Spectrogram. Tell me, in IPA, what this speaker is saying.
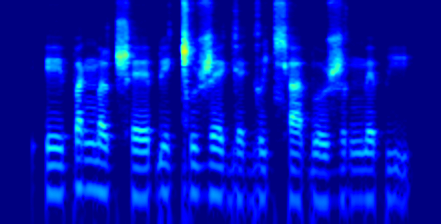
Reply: ʔ e p a ŋ͡m a ʈ͡ʂʰ ɛ ɓ e ǀ u ʐ ɛ ɡ ɛ ɡ ɤ t͡ɕʰ a ɓ o ʐ ɤ ŋ͡m ɛ p i

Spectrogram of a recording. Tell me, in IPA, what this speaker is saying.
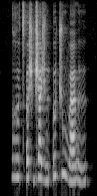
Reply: ɣ ɵ˥˨ t͡sʼ ɐ˥˨ ʃ d͡ʒ a˥˨ ʒ ɨ˨˦ ʔ ɵ˥˨ t͡ʃ u˥˨ β a˨˦ ð ɨ˨˦

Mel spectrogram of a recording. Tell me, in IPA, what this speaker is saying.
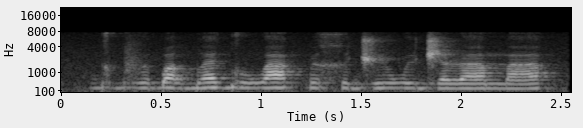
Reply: ɡ ə b v ʏ ɓ ɐ lˠ b ɛ ɡ u w a k͡p ʏ x ʏ d͡ʒ y w y d͡ʒ a ɭ a m a

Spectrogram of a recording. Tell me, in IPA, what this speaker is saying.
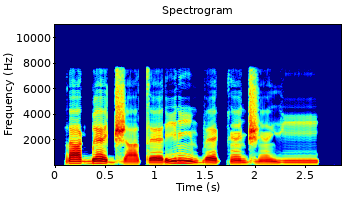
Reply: ɾ a˦ ɡ͡b ɛ˦˨ d͡ʒ a˨ t ɛ˧ ɾ i˦ ɾ ĩ˦˨ b ɛ˨˦ k ɛ̃˦ d͡ʒ ɛ̃˧ j i˦

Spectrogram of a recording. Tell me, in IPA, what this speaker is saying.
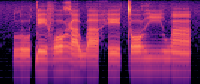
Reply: l o˨ ɗ e˦˨ v ɔ˦ ɣ a˨ w a˨ h e˦˨ t ɔ˦ ɣ iː˦ w ã˦

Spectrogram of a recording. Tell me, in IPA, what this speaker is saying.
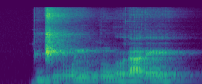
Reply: d͡ʒ i˧ w ĩ˦ b ũ˧ w o˧ ɾ a˦ ɾ e˦˨

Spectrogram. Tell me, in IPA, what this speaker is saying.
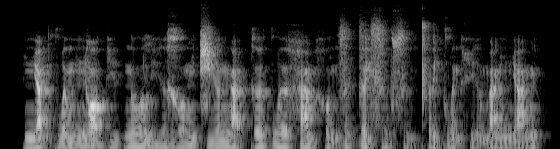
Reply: ɲ a̰˧˨ n k w ə˧ m ɲ ɔ˧ k i˨˩ p̚ n o˨˦ l i̤˨˩ ə̯ ɣ o˧ ŋ t͡ɕ i˧ ə̯ ŋ a˨˩ t̚ k əː˧ k w əː˧ h a˧ m h o˧˩ n z ə˦˥ t̚ z ə̰˧˨ j s ə̤˨˩ w s ə̤˨˩ m t̪ʰ ə˨˦ j k w ə̰˧˨ n h i˧˩ ə̯ m a˧ ŋ ɲ a˨˦ ŋ

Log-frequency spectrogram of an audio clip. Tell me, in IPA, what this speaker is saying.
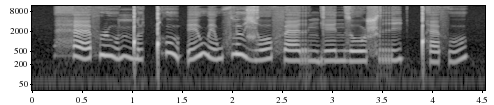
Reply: h æ˧˩˧ f ɹ u˧˩˧ ŋ͡ǃ ɯ˩ ǃʰ u˥˩ ʔ e˩˥ w e˩˧ w f l ɯ˥˩ ʑ oː˩˧ f æː˩ r ŋ ɡ eː˩ n z oː˩ ʂ r i˩˥ ʔ ǃʰ æ˩ f u˩˥

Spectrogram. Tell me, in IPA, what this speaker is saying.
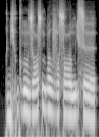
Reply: bʲ o̰ ɡʱ õː z oː sˤ m b oː v œ sˤ oː m i s œː

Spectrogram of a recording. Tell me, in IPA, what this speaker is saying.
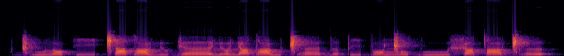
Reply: ɡ͡ǁ uː l ɔ k iː ǁ ɜ dˤ u lʲ u ɡʲ ɜː lʲ ɔ lʲ ɜ dˤ uː ɡ͡ǁ ɜː d̪ ə t̪ i d̪ ɔ ŋ͡ǁ o b uː xʲ ɔ tˤ o ɡ͡ǁ ə

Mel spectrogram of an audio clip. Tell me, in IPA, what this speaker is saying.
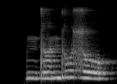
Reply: n d ə n d u z o

